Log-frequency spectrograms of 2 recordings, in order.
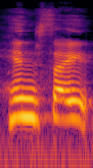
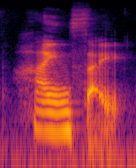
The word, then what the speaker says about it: hindsight: always make much sense so for this one think of the word behind right you're looking retrospectively so it's not hinge site it's hindsight so our next word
